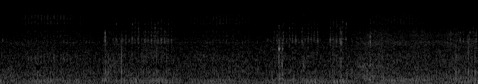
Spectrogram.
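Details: Four British Shorthair kittens, 18 days old, purring softly indoors: a steady, low, rough rumble with quick pulsing that runs throughout, joined by faint scattered clicks and light rustling.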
